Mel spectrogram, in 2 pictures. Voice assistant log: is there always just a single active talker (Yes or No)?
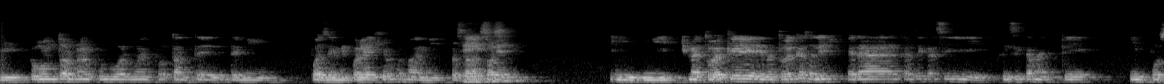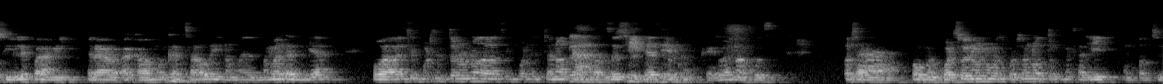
No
